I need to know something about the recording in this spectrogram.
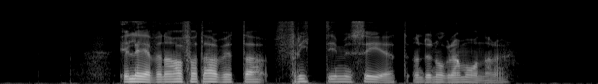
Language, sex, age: Swedish, male, 45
